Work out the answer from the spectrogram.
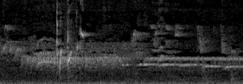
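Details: Goldfinch, locally called saira, singing: a fairly soft run of twittering notes and a long, level, high whistled tone, with a brief louder burst of chirps near the start; faint low rumble behind.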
